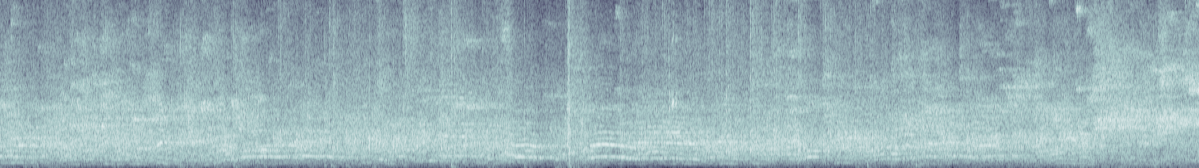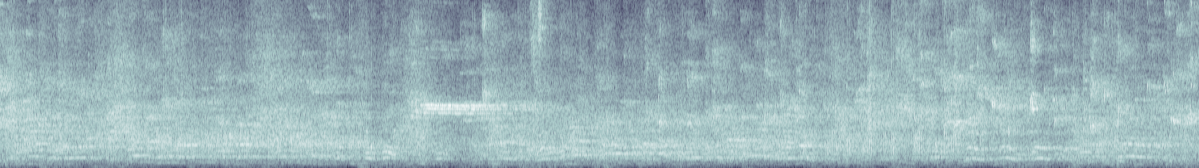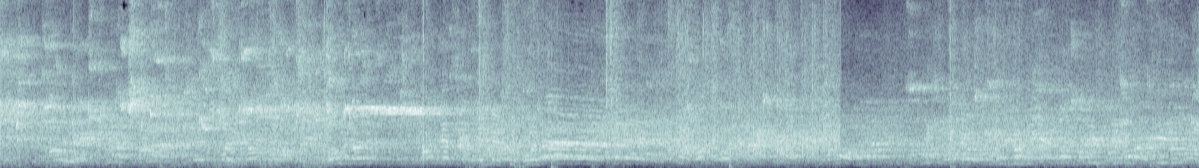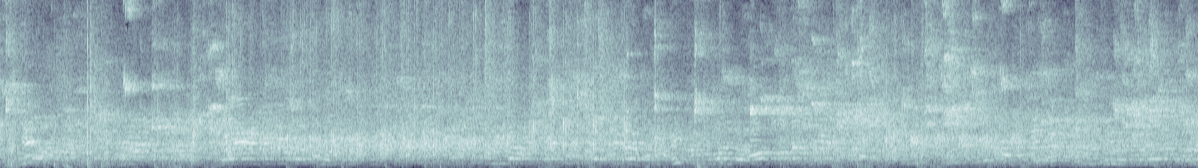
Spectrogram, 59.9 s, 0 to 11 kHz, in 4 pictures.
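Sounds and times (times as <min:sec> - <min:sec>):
voices of players and spectators: 0:00.0 - 0:59.9.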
